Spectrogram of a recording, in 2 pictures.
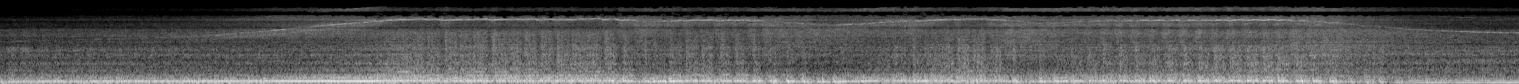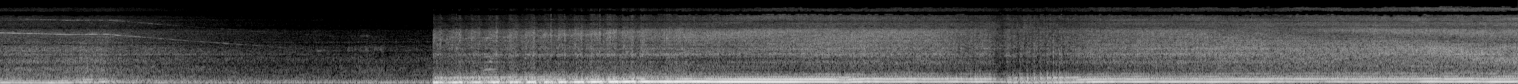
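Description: Semi-truck diesel engines at full load pulling a sled: a turbocharger whistle climbs to a high scream and holds for about ten seconds, then falls away as the engine winds down. After an abrupt cut about two-thirds of the way in, another diesel semi pulls louder and steady, its engine pitch dipping briefly twice.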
